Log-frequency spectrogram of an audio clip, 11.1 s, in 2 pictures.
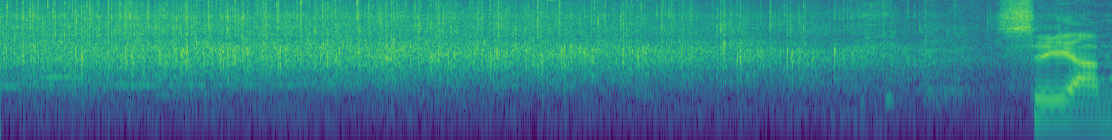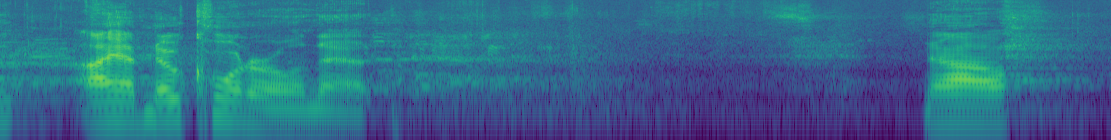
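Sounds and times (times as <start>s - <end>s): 
crowd of women clapping hands: 0.0s - 5.0s
speech: 5.2s - 7.6s, 10.2s - 10.8s
laughter: 7.4s - 8.7s.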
